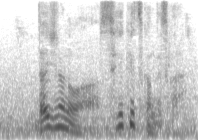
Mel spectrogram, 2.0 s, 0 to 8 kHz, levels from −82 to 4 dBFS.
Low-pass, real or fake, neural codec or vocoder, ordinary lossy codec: none; real; none; none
